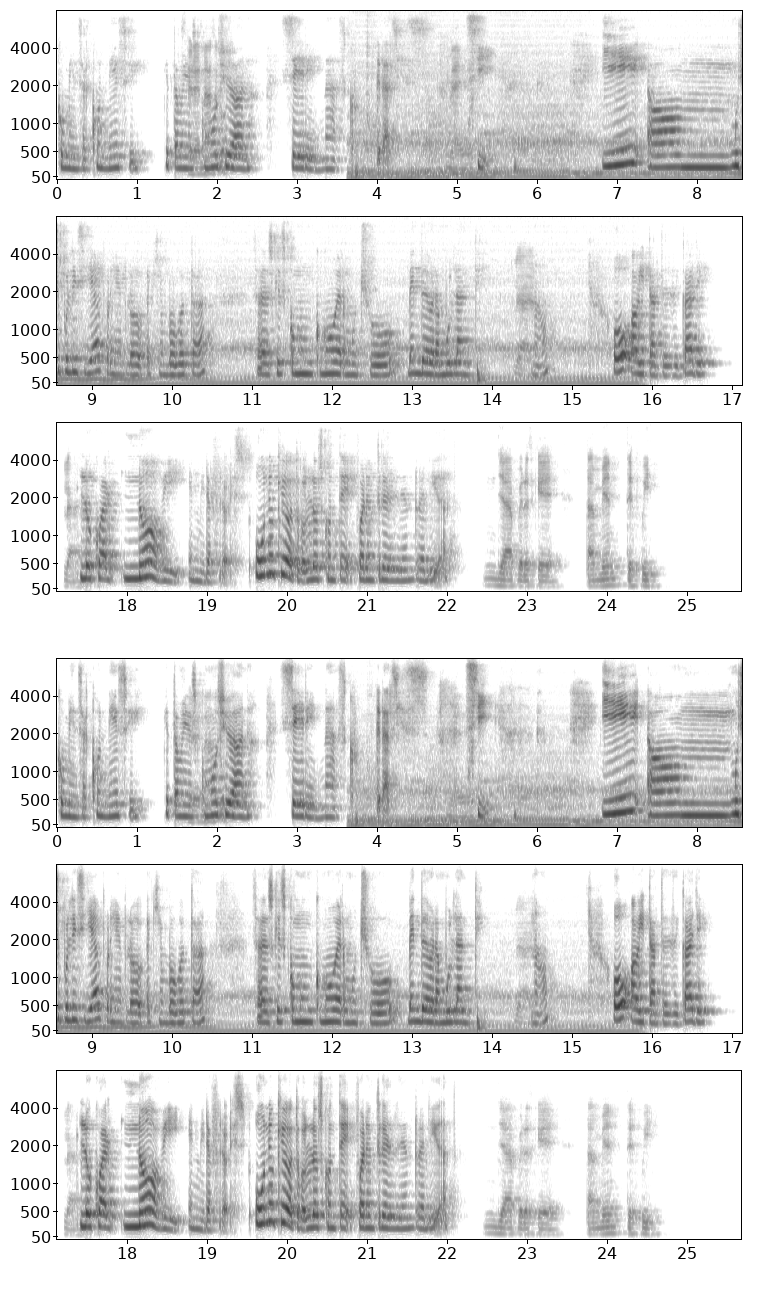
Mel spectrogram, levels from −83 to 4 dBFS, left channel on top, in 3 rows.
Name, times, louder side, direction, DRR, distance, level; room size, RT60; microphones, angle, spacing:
voice 1, 0.0-1.0 1.5-5.7 6.4-13.9 14.5-14.7 15.2-16.7 17.4-21.9, right 3 dB, 75° right, 8 dB, 1.9 m, -30 dB
voice 2, 1.6-2.1 4.8-5.2 14.3-14.6 17.2-17.5 22.5-23.3 23.7-24.6, left 2 dB, 40° left, 6 dB, 2.1 m, -44 dB
sound 1, 3.6-15.8, equal, 75° left, 5.8 m, -45 dB
24.0 x 13.5 x 2.5 m, 0.38 s
head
